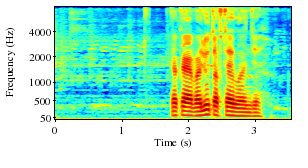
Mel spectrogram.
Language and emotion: Russian, neutral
